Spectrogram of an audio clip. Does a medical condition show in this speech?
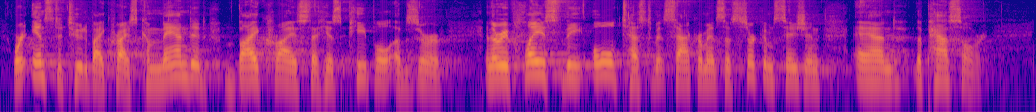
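No.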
